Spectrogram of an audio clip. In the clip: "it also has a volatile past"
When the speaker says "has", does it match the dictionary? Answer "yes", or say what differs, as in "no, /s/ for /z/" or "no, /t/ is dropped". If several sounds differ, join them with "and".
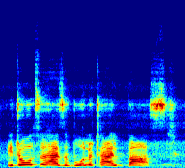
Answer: yes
